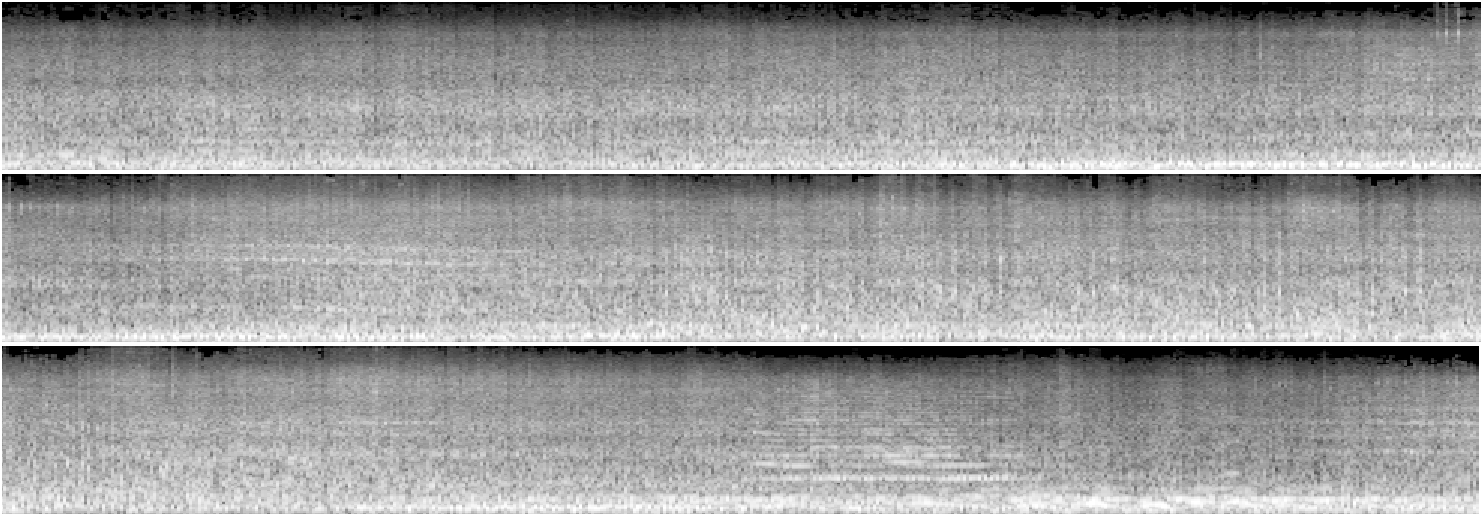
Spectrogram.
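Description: Diesel-hauled passenger trains passing close by: the locomotive's engine rumbles and the coaches' wheels clatter over the rail joints. A multi-tone train horn sounds for a few seconds near the end.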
